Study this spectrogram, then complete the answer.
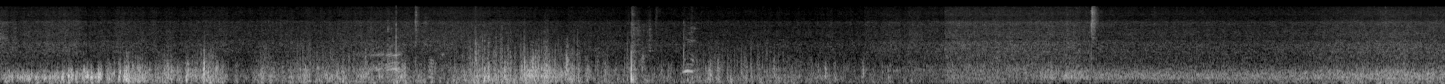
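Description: Typhoon wind gusting outdoors with rain, a steady broadband roar and rushing noise buffeting the microphone throughout, with brief stronger gusts and some clatter.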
